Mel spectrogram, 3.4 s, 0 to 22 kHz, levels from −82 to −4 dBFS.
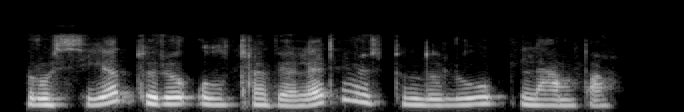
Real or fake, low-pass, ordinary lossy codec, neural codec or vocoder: fake; 7.2 kHz; Opus, 32 kbps; codec, 16 kHz, 8 kbps, FreqCodec, smaller model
